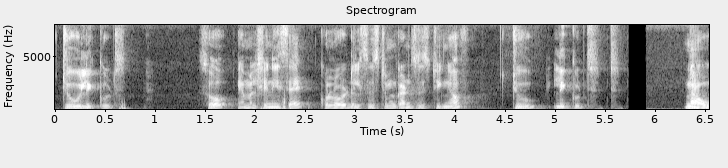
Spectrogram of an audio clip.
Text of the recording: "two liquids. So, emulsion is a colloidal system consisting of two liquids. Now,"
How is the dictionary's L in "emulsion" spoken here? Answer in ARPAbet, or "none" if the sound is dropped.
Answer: L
